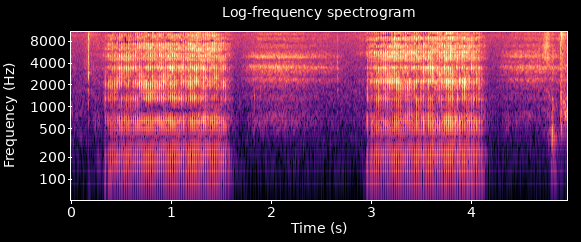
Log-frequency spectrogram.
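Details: Loud, buzzing snores on the in-breath, each about 1.3 seconds, with softer out-breaths between; ordinary snoring from a roommate.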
